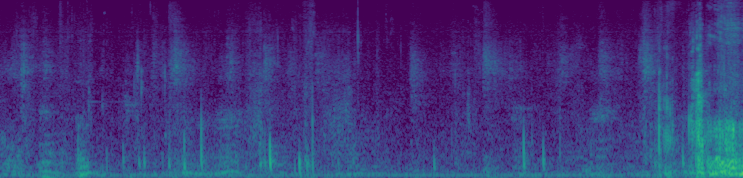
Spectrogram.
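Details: Indoor pen holding five blenheim Cavalier King Charles Spaniel puppies born on New Year's: rapid, irregular little yips and soft growly squeaks from the litter, then a loud burst of rustling and bumping at the end over a constant low hum.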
